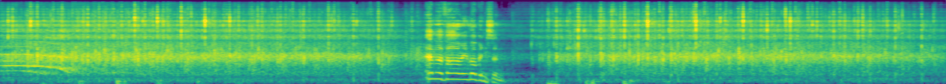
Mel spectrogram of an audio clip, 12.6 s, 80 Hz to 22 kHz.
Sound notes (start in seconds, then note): 0.0 audience cheering; 7.1 audience applauding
